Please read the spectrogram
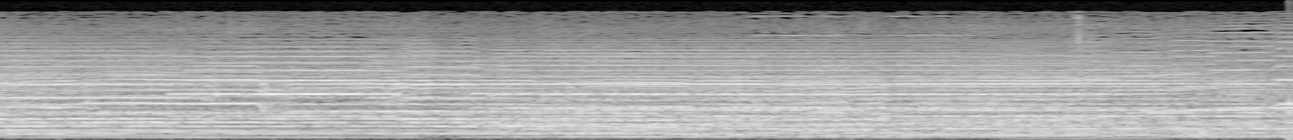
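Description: Youth symphony orchestra playing a slow, sustained orchestral passage. It is heard from among the cellos, so bowed cello and bass notes sit close and heavy under the rest of the orchestra.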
